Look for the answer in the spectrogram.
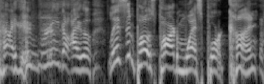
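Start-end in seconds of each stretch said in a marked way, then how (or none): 1.4-3.4 loud, high insult hurled at someone; angry confrontation. Retold or imitated. Passenger turning round on the mother, angry and loud. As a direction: tear into them, loud and high.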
